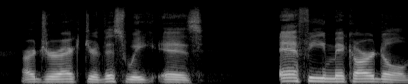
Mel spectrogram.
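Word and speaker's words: Aoife: Our director this week is Effie Mardle. That is spelled A O I F E. According to Wikipedia, it's either Effie or ify.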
